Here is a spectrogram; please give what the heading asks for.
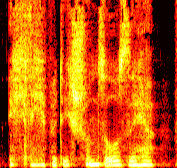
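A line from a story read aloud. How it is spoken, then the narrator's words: Whisper. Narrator (German): flüsterte sie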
